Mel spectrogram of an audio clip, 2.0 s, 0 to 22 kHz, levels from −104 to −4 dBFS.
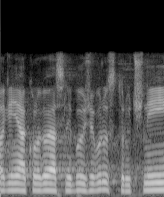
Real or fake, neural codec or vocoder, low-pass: real; none; 7.2 kHz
